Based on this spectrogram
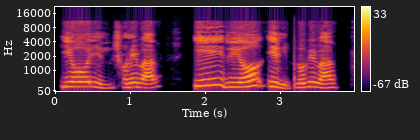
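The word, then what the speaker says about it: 일요일: তাহলে ইরিয় ইল উচ্চারণ হয়ে যাবে রবিবার। কি হয়ে যাবে? রবিবার। তাহলে এই যে রিউলটা কি উপরে চলে যাবে ইয়র মধ্যে, তাই না? তাহলে উচ্চারণ হয়ে যাবে ইরিয় ইল।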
